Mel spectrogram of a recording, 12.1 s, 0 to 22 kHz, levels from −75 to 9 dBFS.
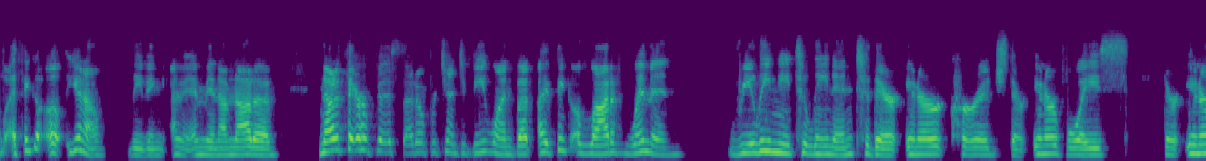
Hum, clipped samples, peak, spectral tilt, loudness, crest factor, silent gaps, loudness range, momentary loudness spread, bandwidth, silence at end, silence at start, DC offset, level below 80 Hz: none; under 0.1%; 0 dBFS; -5 dB/octave; -17 LUFS; 16 dB; none; 2 LU; 12 LU; 9 kHz; 0 s; 0 s; under 0.1%; -72 dBFS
